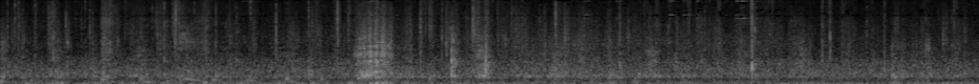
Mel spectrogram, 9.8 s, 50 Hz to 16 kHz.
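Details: Dressage work by Tobias, a black 7-year-old Percheron/Thoroughbred gelding standing 16.2 hands. Muffled clip-clop of hooves on footing repeats through the recording, with one louder broadband scrape midway and a hissing outdoor background.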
